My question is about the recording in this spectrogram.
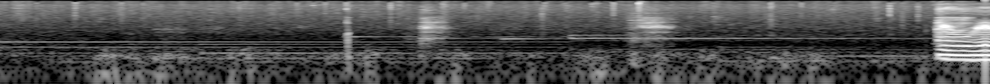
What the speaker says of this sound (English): the rain sounds are so peaceful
